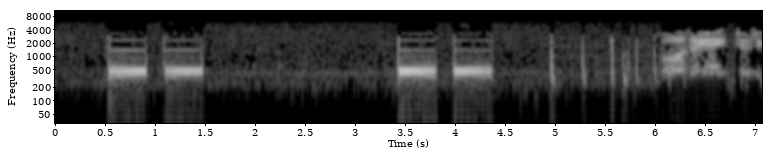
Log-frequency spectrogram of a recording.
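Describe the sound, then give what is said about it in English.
A home telephone rings twice in a double-burst pattern, each ring a bright, buzzy tone, followed by a few sharp clicks as the receiver is picked up and a voice begins speaking. “Oh, sorry to ring you at home, Chief Inspector.”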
